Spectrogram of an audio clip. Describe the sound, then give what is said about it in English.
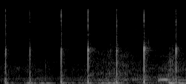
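A steady series of sharp finger snaps made in place of clapping during a poetry performance, seven crisp clicks spaced roughly evenly about a third of a second apart, with a faint low hum at the end and no talking. “I'm just gonna snap my fingers for now. I can't clap.”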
